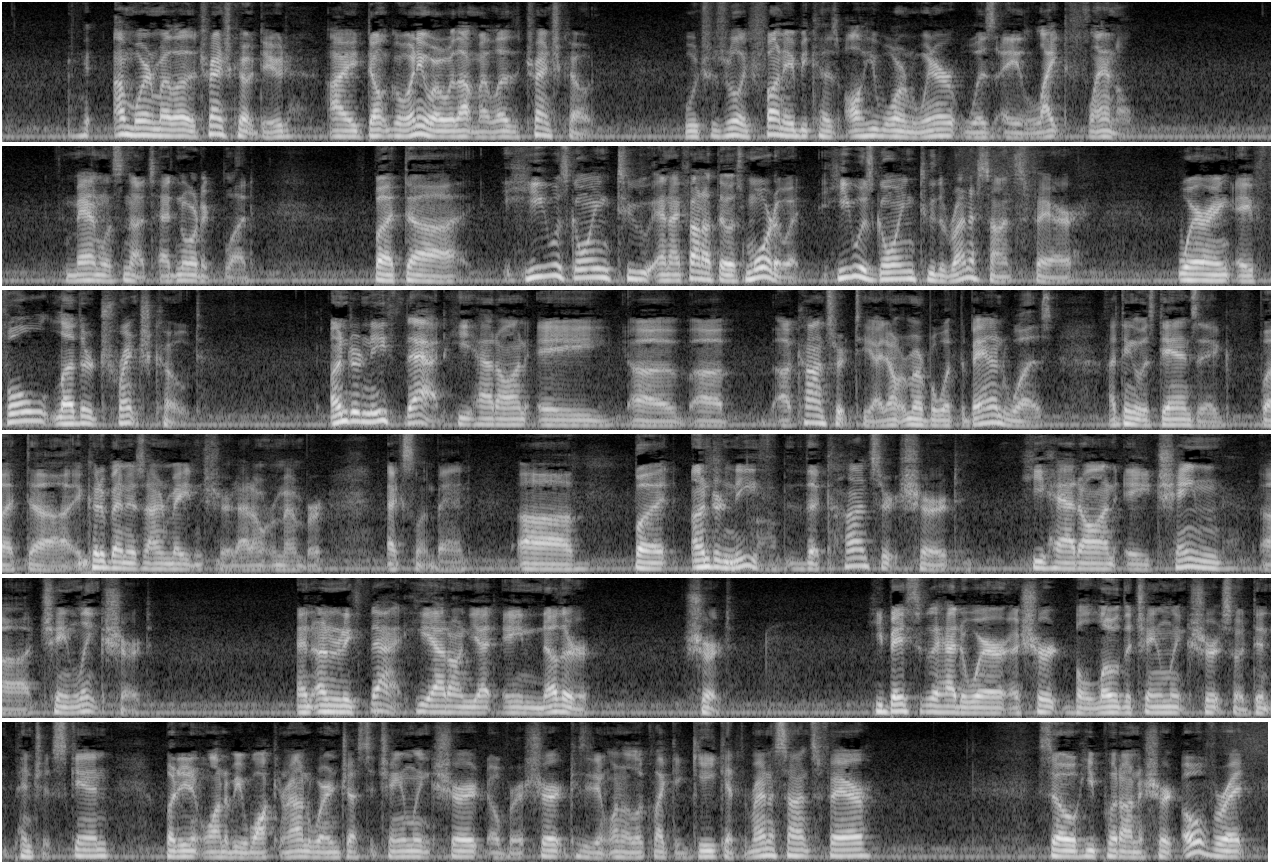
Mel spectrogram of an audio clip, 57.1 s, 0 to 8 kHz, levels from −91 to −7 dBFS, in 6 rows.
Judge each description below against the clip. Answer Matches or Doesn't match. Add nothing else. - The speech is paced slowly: Doesn't match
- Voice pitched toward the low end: Matches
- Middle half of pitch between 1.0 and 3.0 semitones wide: Matches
